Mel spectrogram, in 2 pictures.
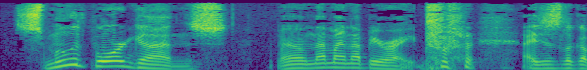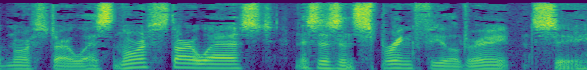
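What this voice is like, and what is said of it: Hoarse, fading voice. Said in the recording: “I'm starting to lose my voice again. Fucking flu.”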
